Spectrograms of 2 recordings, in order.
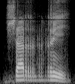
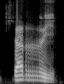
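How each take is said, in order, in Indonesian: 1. R digetarkan dengan banyak getaran kuat. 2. R digetarkan hanya dengan sedikit getaran. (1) "Ra-nya dia eh, lebih banyak getarannya" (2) "untuk ra pengucapannya dia tidak banyak getaran"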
